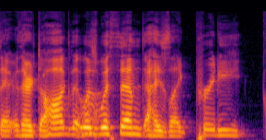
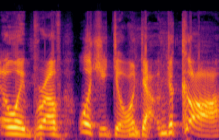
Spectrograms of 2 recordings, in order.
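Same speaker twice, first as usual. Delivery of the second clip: put-on loud, slow, rough, trashy British accent; 4 semitones higher, 6 dB louder than usual. Imitating one of those trashy british people: trashy british accent. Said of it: "one of those trashy British people. It's like".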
